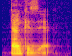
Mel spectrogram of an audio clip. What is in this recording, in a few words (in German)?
"Danke sehr", German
